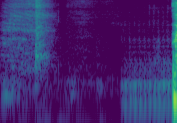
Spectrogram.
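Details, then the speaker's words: Pet dog snoring loudly in the background. "Oh, wow. Can you hear my dog snoring really loudly?"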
